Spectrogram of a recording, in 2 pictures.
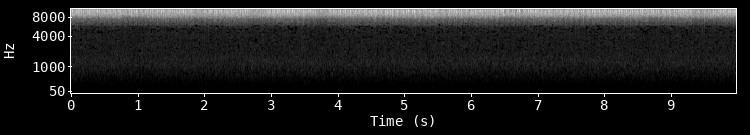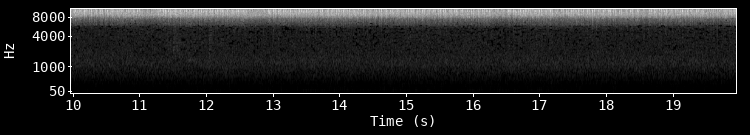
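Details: Night-time summer forest chorus of crickets, a continuous very high, finely pulsed ringing that barely varies in strength, nothing else clearly audible beneath it.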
